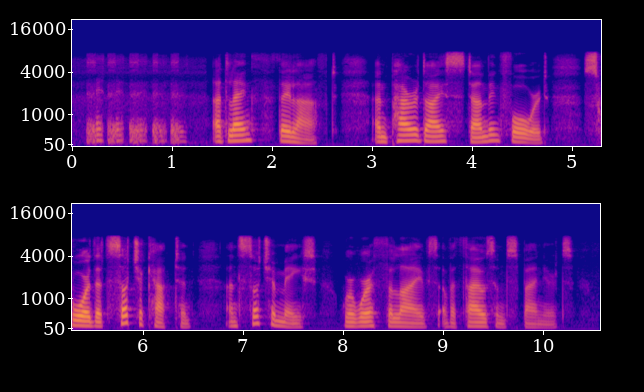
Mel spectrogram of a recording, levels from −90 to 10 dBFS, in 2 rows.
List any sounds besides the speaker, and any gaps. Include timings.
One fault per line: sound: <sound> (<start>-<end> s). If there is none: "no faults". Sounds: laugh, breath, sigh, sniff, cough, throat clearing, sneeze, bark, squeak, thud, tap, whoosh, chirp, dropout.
sound: laugh (0.2-1.2 s)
